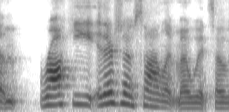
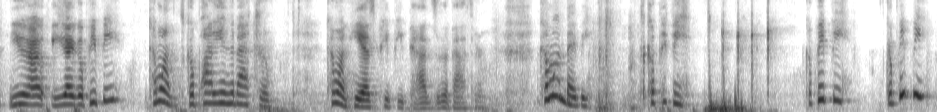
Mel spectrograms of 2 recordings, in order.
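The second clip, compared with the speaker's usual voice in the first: high, fast singsong coaxing, climbing higher and louder at the end; 4 semitones higher, 3 dB louder, faster than usual. Real, not acted. Owner urging her dog to go potty, high baby-talk coaxing.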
